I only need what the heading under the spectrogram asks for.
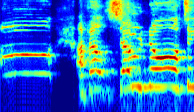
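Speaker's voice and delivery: high, loud, slow thrilled squeal.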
